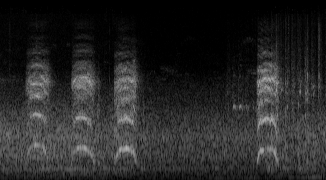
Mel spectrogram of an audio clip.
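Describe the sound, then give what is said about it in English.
A collared dove's three-note cooing call rings out clearly, three evenly spaced hollow coos followed by a pause and one more, alone against quiet outdoor background. “The call sounds a little bit like a cuckoo and is a three-note woohoo.”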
